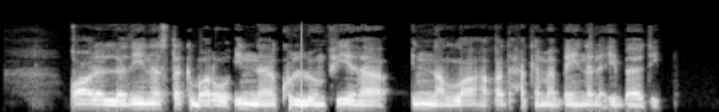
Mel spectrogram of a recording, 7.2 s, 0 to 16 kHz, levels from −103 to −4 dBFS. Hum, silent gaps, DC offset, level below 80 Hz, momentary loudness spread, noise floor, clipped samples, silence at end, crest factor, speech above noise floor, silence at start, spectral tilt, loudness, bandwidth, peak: none; none; under 0.1%; -50 dBFS; 8 LU; -49 dBFS; under 0.1%; 0.6 s; 14 dB; 36 dB; 0.7 s; -8.5 dB/octave; -14 LUFS; 7.6 kHz; 0 dBFS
